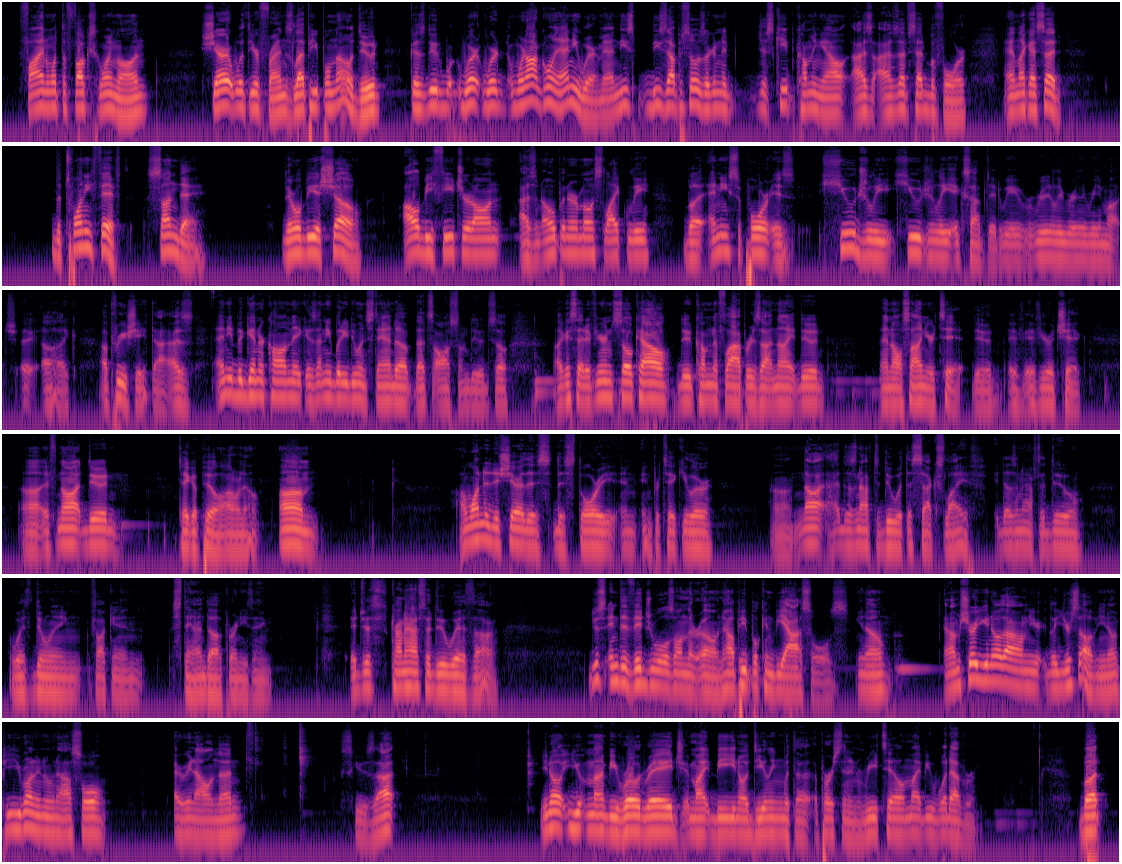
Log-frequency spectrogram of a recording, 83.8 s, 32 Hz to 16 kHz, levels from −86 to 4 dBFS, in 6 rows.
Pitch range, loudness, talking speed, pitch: 95-130 Hz, -28 LUFS, 165 wpm, 110 Hz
